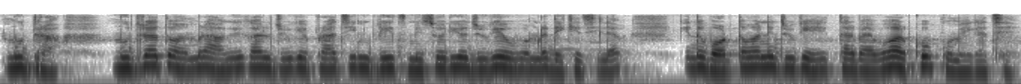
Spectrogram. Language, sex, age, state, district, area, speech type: Bengali, female, 18-30, West Bengal, Nadia, rural, spontaneous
